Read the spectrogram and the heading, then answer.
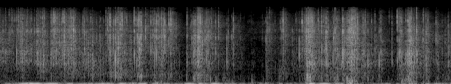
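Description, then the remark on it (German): Steady crinkling of a plastic bag of ground flaxseed as 50 grams are added, with bursts of sharp rustles and crackles continuing for several seconds, no voices. “Und als nächstes noch 50 Gramm geschrotete Leinsamen.”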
